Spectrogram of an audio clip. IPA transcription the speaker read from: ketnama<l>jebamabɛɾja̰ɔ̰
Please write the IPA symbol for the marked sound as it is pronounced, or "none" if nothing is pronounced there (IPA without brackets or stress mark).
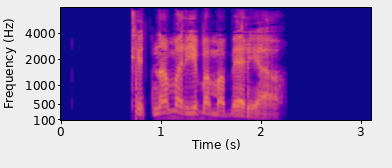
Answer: ɾ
